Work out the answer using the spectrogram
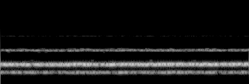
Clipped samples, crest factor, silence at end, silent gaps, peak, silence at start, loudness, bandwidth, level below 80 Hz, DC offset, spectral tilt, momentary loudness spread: under 0.1%; 10 dB; 0 s; none; -10 dBFS; 0 s; -20 LUFS; 4 kHz; under -90 dBFS; under 0.1%; 1 dB/octave; 2 LU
